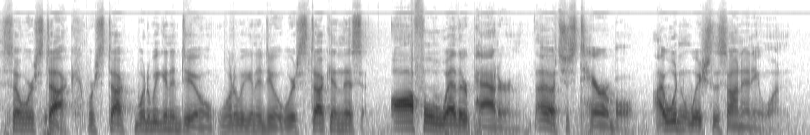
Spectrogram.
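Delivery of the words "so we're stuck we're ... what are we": ordinary delivery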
